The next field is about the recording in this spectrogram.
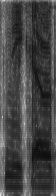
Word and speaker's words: Niko: Again, my name's Nico. That's spelled N-I-K-O.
